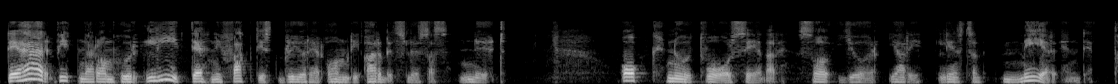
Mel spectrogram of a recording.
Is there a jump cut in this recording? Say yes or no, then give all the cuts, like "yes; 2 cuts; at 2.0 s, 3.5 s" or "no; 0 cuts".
no; 0 cuts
